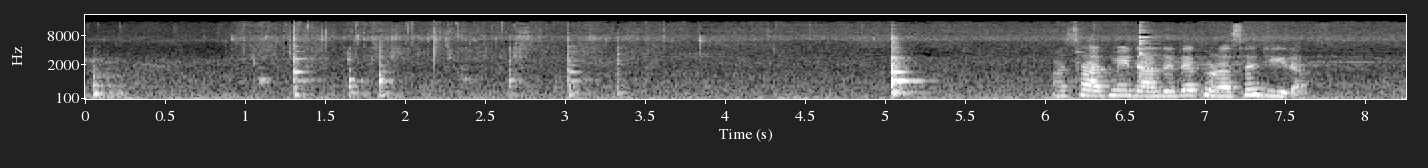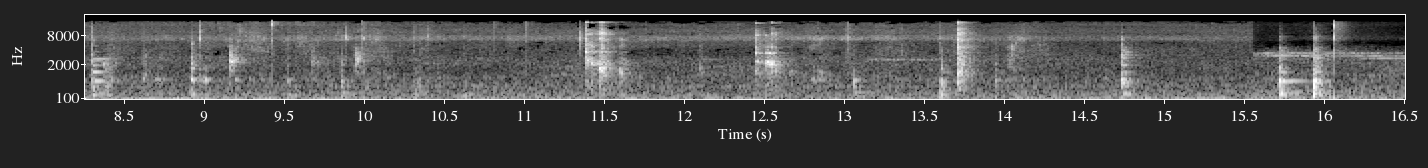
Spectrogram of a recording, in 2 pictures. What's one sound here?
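Seeds sizzle softly in hot oil.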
